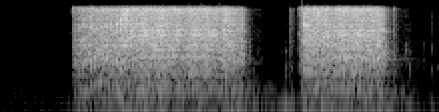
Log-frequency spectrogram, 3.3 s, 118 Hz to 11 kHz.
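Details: Tamiya Holiday Buggy DT02 after ESC and brushless motor swap: two clean bursts of high, smooth electric whine spinning up and cutting off evenly with no grinding or ticking; healthy brushless motor, notable drag brake.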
